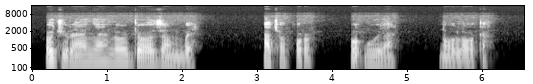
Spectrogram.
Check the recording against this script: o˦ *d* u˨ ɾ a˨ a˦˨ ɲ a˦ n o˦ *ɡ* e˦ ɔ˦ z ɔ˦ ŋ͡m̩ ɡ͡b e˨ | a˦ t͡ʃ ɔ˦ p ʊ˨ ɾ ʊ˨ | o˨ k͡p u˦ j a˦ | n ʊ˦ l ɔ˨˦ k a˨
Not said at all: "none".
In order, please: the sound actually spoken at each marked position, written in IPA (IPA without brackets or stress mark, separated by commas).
d͡ʒ, ɡ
